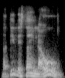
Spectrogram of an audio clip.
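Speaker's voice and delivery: ordinary delivery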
